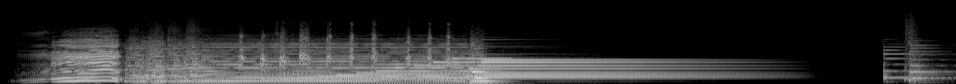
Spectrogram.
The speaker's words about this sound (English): In the background, he heard the cows busy at work. Click, clack, moo. Click, clack, moo. Clickety clack, moo.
